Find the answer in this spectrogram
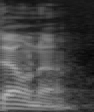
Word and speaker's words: Echidna: And then 5 hours later in the stream, when hearing it again, someone else said, that's actually the Japanese pronunciation of Echidna. Oh. It's Echidna.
